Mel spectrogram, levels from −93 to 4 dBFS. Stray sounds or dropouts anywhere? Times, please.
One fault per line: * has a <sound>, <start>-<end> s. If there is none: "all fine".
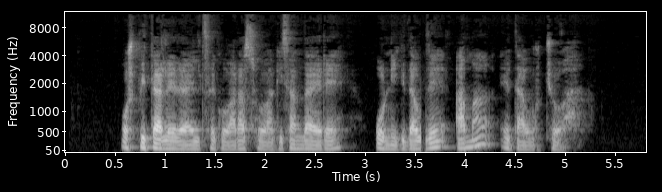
* has a dropout, 3.6-3.6 s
